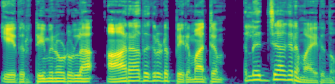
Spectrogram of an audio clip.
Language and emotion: Malayalam, disgusted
